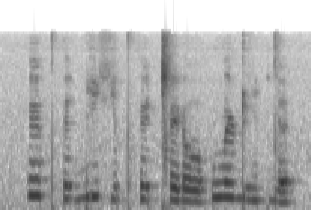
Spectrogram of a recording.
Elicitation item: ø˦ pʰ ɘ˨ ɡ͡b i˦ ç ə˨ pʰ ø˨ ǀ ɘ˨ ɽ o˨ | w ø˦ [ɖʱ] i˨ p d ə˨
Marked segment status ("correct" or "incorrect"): correct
